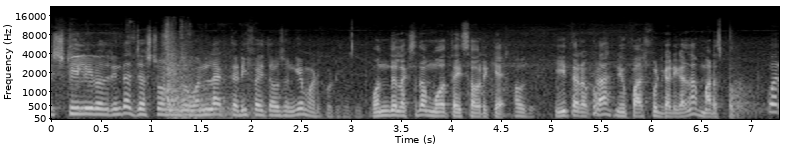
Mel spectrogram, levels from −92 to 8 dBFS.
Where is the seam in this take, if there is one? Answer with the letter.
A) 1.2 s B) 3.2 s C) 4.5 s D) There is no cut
D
